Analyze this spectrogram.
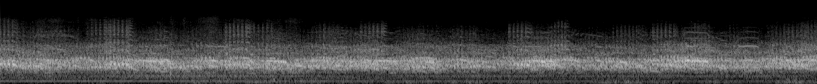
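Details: Wintering sandhill cranes at Whitewater Draw Wildlife Area, Arizona: a dense chorus of many rolling, bugling calls overlapping continuously from a large flock, with no pauses throughout.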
